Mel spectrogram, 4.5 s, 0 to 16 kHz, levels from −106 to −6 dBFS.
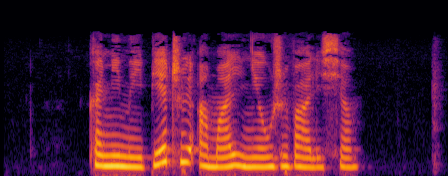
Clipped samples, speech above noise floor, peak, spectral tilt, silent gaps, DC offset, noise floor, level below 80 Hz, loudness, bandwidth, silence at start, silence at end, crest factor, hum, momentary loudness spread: under 0.1%; 59 dB; -10 dBFS; -6 dB/octave; none; under 0.1%; -82 dBFS; -64 dBFS; -25 LUFS; 7.8 kHz; 0.9 s; 0.9 s; 16 dB; none; 10 LU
